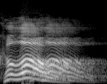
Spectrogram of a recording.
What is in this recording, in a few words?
Russian Announcer; Cloud; SSBU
